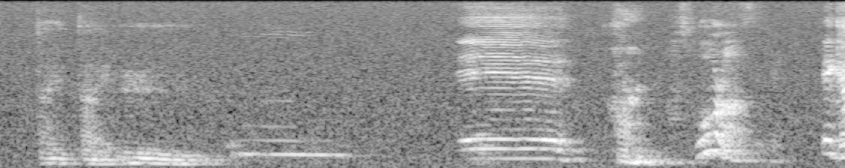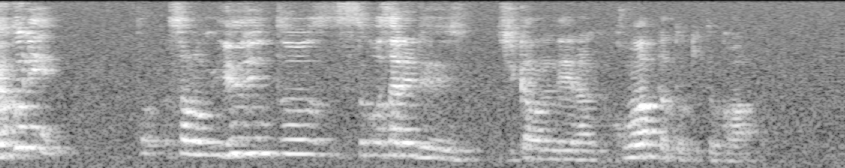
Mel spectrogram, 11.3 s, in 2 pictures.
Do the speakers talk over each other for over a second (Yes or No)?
No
